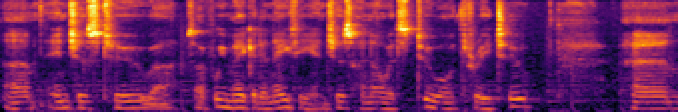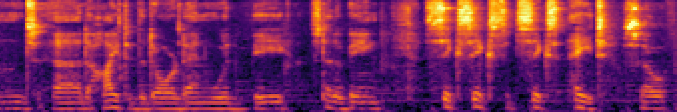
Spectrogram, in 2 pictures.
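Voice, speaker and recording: An Irish man walks through a CAD drawing in a screen-recorded tutorial, talking things through as he goes and correcting himself. His voice is gravelly and bright. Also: medium pitch, slow. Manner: relaxed, thinks aloud while working, self-correcting. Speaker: architectural designer and CAD tutor.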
